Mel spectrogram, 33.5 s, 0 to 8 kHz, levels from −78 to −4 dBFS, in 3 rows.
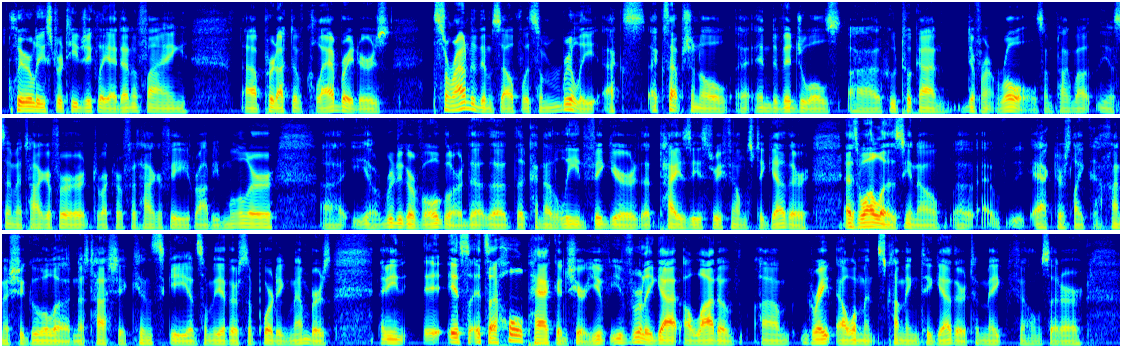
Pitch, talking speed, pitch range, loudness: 80 Hz, 170 wpm, 75-90 Hz, -29 LUFS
